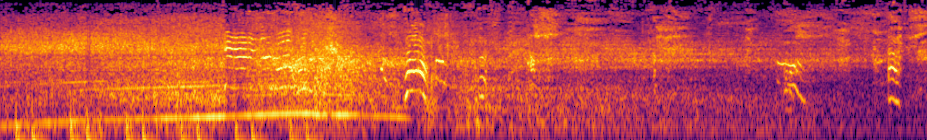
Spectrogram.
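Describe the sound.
A car drives straight at people on a narrow track, its engine a steady drone that swells and then eases off midway, followed by several sharp cries and gasping voices over lingering noise.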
